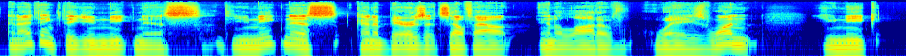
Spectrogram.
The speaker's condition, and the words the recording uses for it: None; typical speech.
